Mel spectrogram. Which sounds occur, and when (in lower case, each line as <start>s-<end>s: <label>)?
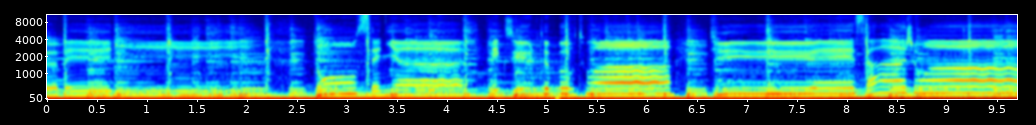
0.0s-2.1s: male singing
0.0s-9.7s: music
2.2s-2.4s: breathing
2.6s-6.2s: male singing
6.3s-6.4s: breathing
6.6s-9.7s: male singing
